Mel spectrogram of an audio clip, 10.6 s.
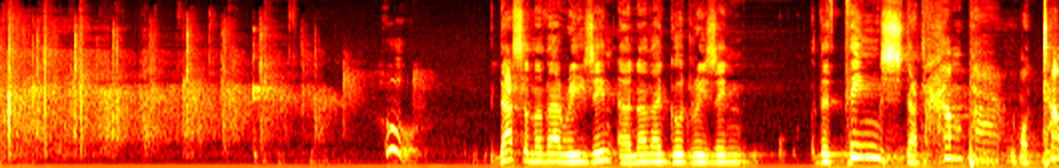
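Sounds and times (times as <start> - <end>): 
audience clapping: 0.0 - 3.8
speech: 5.0 - 7.5, 8.2 - 10.5.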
